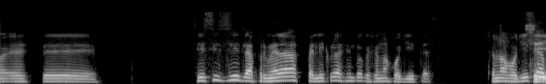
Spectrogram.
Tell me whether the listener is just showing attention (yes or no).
yes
